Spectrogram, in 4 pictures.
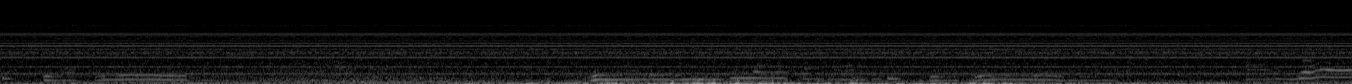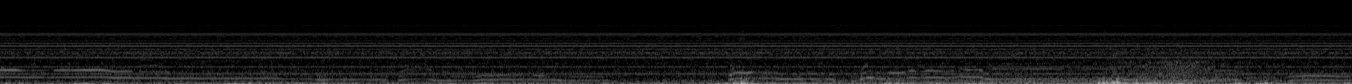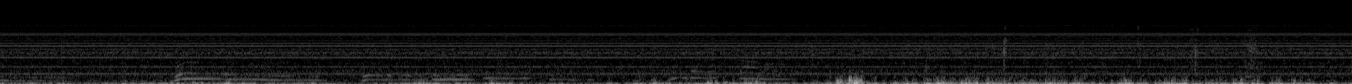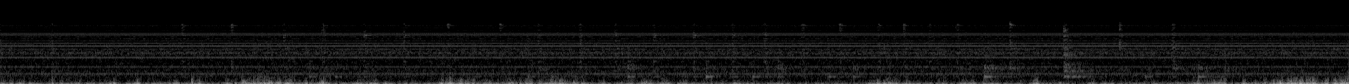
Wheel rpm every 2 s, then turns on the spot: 0, 0, 0, 0, 0, 0, 0, 0, 0, 0, 0, 0, 0, 0, 0, 0, 0, 0, 0, 0, 0, 0, 0, 0, 0, 0, 0.
none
